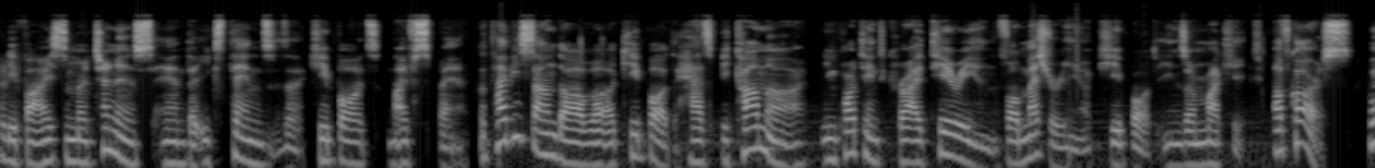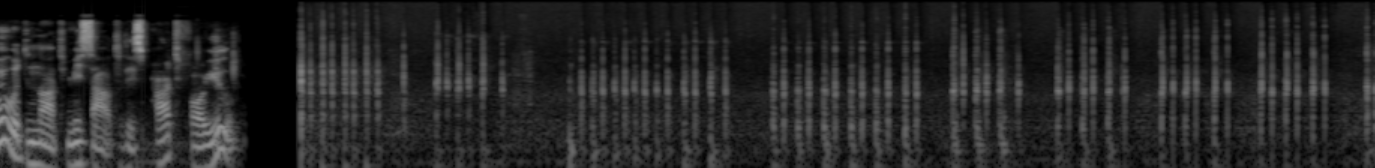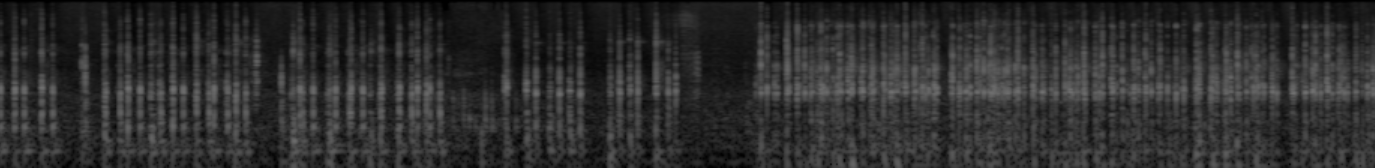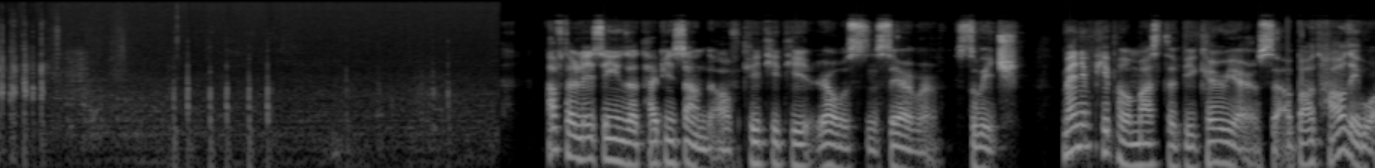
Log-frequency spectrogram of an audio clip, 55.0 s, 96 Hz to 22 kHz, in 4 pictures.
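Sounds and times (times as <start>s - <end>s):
mechanical keyboard typing: 16.8s - 42.0s.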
